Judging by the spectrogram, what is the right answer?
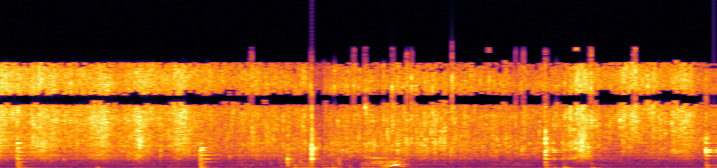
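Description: Spaghetti being tossed with a wooden spoon in a pan of mushrooms frying in oil and butter: a steady sizzle, with the spoon knocking against the enamelled pan a few times.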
